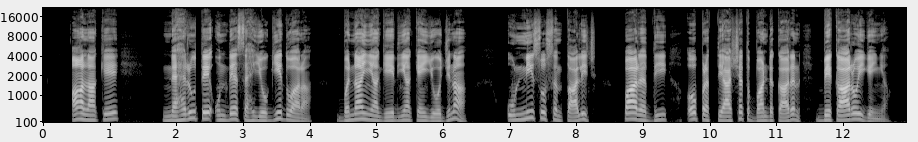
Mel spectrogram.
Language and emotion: Dogri, neutral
